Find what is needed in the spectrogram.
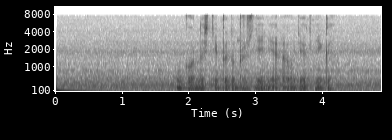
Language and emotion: Russian, neutral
